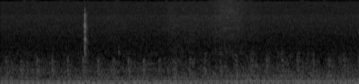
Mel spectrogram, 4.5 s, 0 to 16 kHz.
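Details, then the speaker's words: 2017 Ford F-150 Limited 3.5 EcoBoost idling parked: faint light tick about two per second over the low rumble, worsened and sped up over time; goes away when revved, returns off throttle, not heard while driving. "F-150 Limited 35 EcoBoost it gradually started getting this ticking noise wasn't too bad was loud at first wasn't this fast and uh it started picking up over time"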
